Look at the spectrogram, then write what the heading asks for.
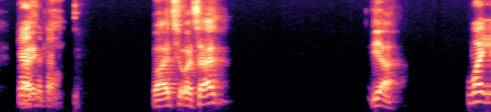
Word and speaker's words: Jezebel: name of eel uh Jezebel I think it's pronounced in English right Jezebel what what's that yeah what you said Jezebel Jezebel thank you right Jezebel and um she was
